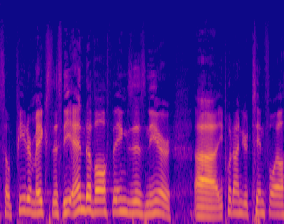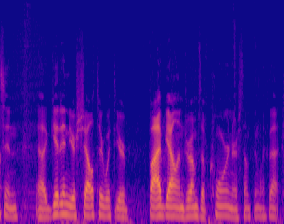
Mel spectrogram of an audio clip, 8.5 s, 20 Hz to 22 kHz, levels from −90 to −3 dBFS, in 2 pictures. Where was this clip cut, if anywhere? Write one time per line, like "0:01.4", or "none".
0:00.9
0:03.3
0:04.3

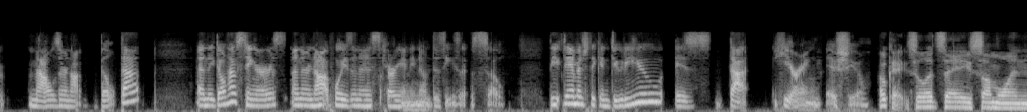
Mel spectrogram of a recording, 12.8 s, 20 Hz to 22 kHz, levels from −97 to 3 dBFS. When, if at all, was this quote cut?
0:01.5
0:04.8
0:07.0
0:08.4

